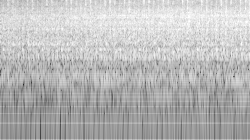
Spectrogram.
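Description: A warmed-up car engine with belts driving the alternator and AC compressor, idling close by as a steady, even mechanical hum and whir for the whole short stretch, with no voices.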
